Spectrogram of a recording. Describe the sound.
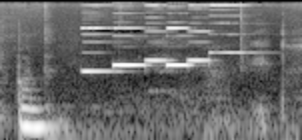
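A clothes dryer's power-on melody as the dryer is switched on: a short rising tune of about five clear electronic tones, moderately loud, following a brief voice at the start.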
